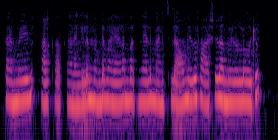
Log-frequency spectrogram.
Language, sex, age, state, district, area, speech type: Malayalam, female, 30-45, Kerala, Thiruvananthapuram, rural, spontaneous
